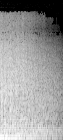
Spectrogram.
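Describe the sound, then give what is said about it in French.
An explosion sound effect representing the Big Bang, a loud, deep, rumbling blast that fades steadily over about a second. “Le Big Bang.”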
